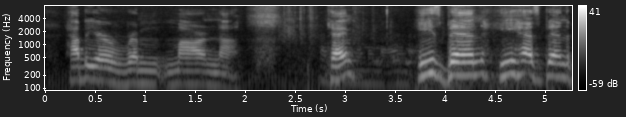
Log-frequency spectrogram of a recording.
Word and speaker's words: Habyarimana: Okay, I can never get his full name pronounced correctly, but I do believe it is Habyarimana.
